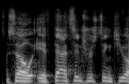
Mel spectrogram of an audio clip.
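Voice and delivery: usual speaking voice

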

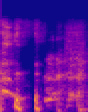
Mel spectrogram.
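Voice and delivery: high giggling burst of real laughter; a real laugh breaks out, high and short. Real, not acted. Laughing at the memory of the rival, a real high burst of laughter.

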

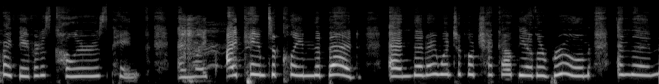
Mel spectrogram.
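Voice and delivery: high-pitched imitation, no accent; high girly voice. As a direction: mimic her in a high, bubbly voice. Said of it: "she's got a Southern accent, but I'm not gonna try".

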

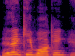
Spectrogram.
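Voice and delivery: normal talking voice

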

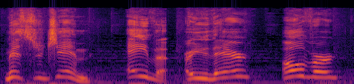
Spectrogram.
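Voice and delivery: high, eager radio call. Acted. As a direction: hail the team over the radio, pitched high. Jaden calls HQ by radio.

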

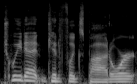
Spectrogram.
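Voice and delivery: ordinary delivery

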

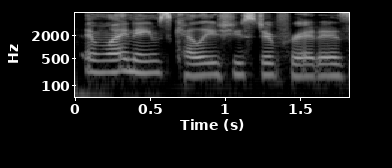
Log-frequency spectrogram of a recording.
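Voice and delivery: usual speaking voice

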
